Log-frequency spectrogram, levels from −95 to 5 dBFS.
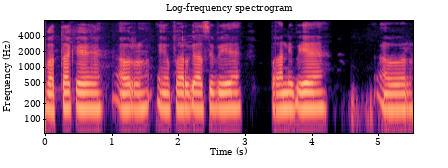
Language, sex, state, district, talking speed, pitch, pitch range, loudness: Hindi, male, Jharkhand, Sahebganj, 140 wpm, 160 Hz, 160-165 Hz, -16 LUFS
